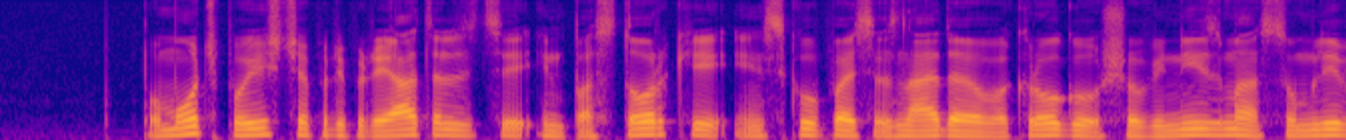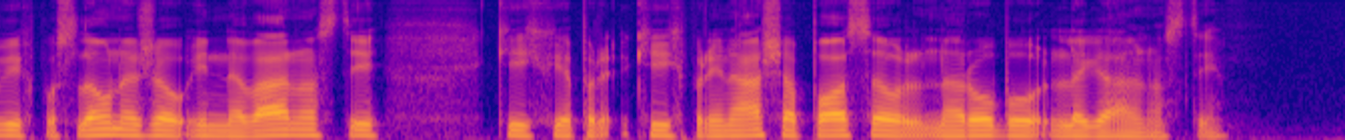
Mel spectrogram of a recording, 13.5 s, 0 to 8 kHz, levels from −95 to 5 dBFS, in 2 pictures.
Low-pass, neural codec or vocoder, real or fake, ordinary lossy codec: none; none; real; none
